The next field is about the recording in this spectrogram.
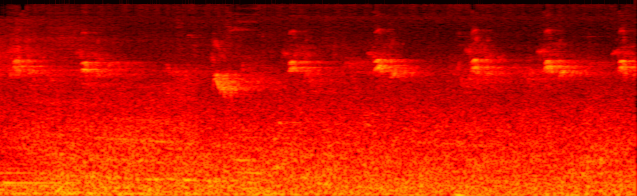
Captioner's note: birds chirping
